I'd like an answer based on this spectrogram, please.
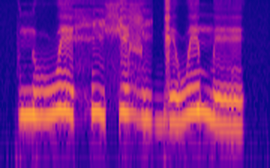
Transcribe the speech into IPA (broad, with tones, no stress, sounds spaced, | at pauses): n u˨ w e˦˨ h i˦˨ ç e˦ ɮ i˨ ɡ e˨ w e˦ m e˨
